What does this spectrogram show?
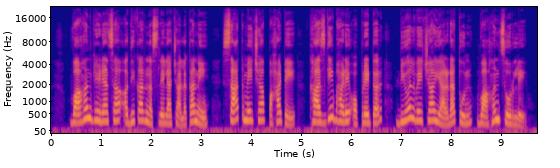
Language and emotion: Marathi, neutral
